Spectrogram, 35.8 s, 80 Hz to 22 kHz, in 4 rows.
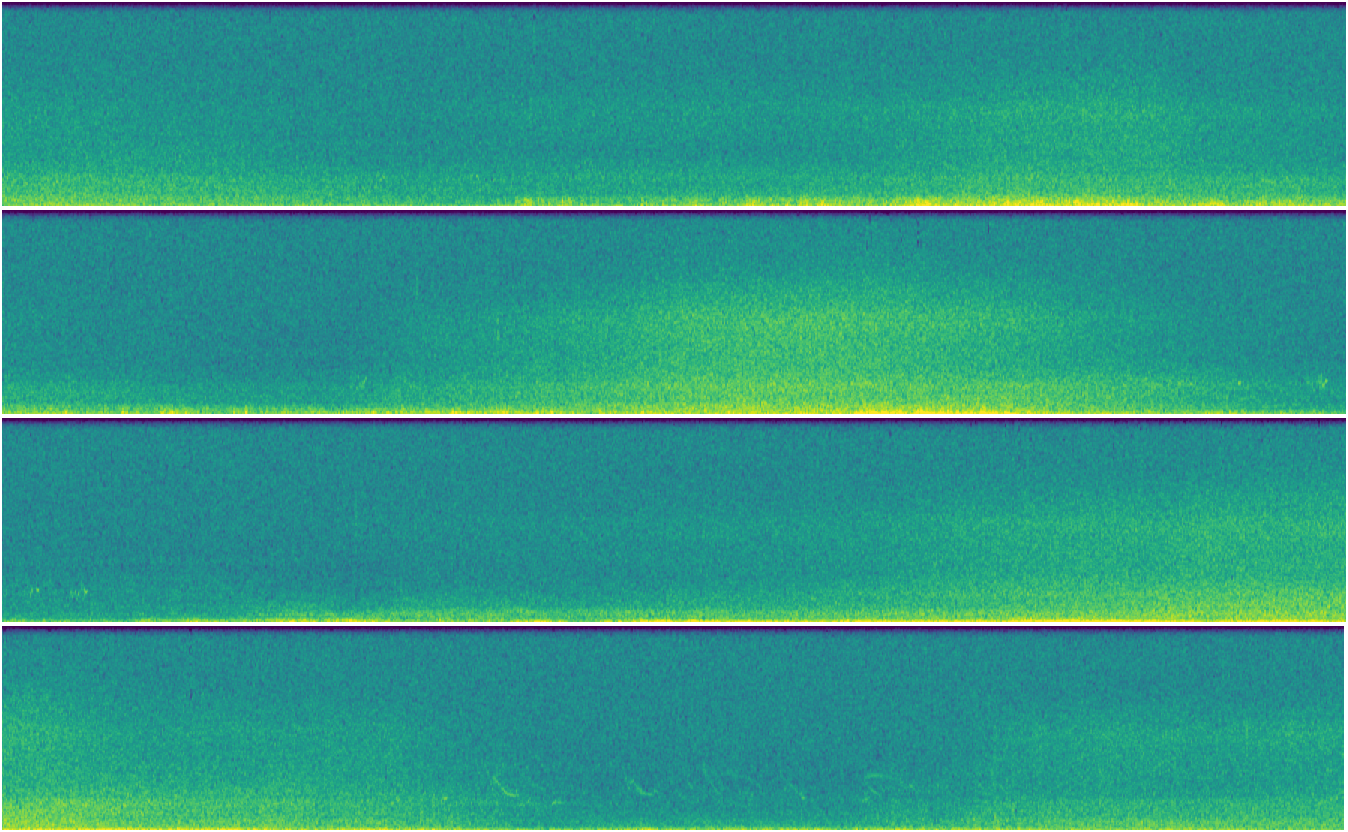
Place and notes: Sound of the waves, Traffic Sound, Thunder
Zoom H2n MS+XY
8 September 2014, 14:13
